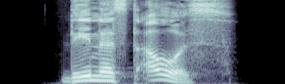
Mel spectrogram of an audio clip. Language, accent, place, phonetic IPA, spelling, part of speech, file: German, Germany, Berlin, [ˌdeːnəst ˈaʊ̯s], dehnest aus, verb, De-dehnest aus.ogg
- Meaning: second-person singular subjunctive I of ausdehnen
